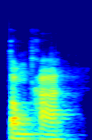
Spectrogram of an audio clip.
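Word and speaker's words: Đồng Tháp: How do you pronounce the name of the province? Wing? Dong Thap.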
